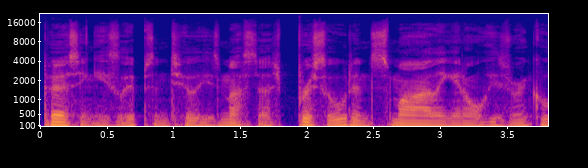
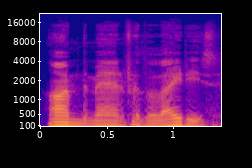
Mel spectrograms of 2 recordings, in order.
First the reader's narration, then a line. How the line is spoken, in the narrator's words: said Mr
